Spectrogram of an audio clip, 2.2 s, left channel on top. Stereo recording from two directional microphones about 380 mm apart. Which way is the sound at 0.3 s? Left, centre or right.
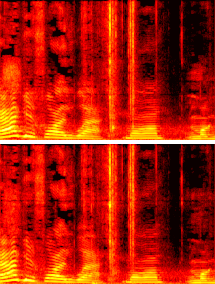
Left.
